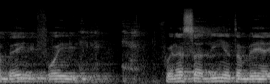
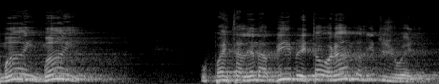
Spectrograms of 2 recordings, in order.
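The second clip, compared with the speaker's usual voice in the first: put-on high, loud child's shout; 7 semitones higher, 5 dB louder than usual. Retelling a child running back to call the mother: imitating a child shouting.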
